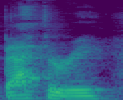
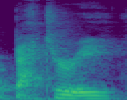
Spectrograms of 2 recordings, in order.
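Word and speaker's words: Báthory: article uh about countess elizabeth bathory or battery uh as as the characters pronounce it here um but bathory if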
